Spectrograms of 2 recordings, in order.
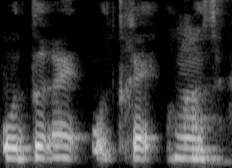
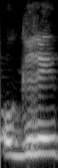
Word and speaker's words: Audrey: Les gens ne savent pas prononcer, les Camerounais ne savent pas prononcer mon nom, c'est Audrey. Tu le vois, dire Audrey, Augré parfois.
